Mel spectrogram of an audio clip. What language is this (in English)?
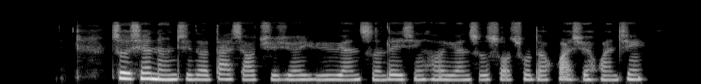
Chinese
